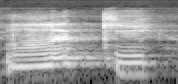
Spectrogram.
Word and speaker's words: lucky: Você realmente pronuncia esse I no final, tá? Então, fica o exemplo aqui do luck, que é uma sílaba, e lucky, que são duas sílabas.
